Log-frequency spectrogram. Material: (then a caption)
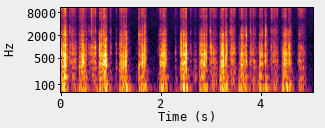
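Cork. A carving tool, held upright by long nails, traces across the surface of a large, round, solid cork board. It makes a quick, uneven series of short, dry scratching strokes, each soft and full in the low range with little brightness. Each stroke stops almost at once with no ring.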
